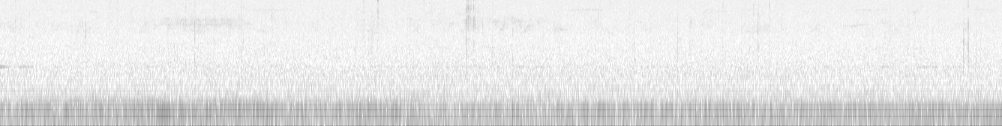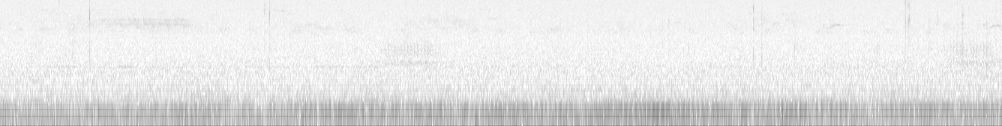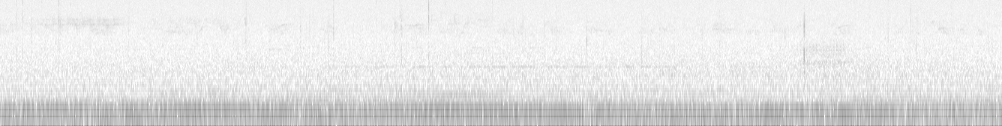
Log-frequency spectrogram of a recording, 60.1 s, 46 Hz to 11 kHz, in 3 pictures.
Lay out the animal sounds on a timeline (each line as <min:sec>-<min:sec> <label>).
0:00.0-0:18.3 Red-eyed Vireo (Vireo olivaceus)
0:03.1-0:04.8 Ovenbird (Seiurus aurocapilla)
0:09.3-0:10.7 Common Yellowthroat (Geothlypis trichas)
0:11.3-0:12.0 Black-capped Chickadee (Poecile atricapillus)
0:16.7-0:17.4 Yellow-bellied Flycatcher (Empidonax flaviventris)
0:20.4-1:00.1 Red-eyed Vireo (Vireo olivaceus)
0:22.0-0:23.9 Ovenbird (Seiurus aurocapilla)
0:25.2-0:25.8 Black-capped Chickadee (Poecile atricapillus)
0:27.7-0:28.8 Downy Woodpecker (Dryobates pubescens)
0:36.4-0:37.0 Yellow-bellied Flycatcher (Empidonax flaviventris)
0:38.5-0:40.0 Downy Woodpecker (Dryobates pubescens)
0:39.6-0:40.1 Yellow-bellied Flycatcher (Empidonax flaviventris)
0:40.7-0:42.6 Ovenbird (Seiurus aurocapilla)
0:45.2-0:45.9 Yellow-bellied Flycatcher (Empidonax flaviventris)
0:48.0-0:48.6 Yellow-bellied Flycatcher (Empidonax flaviventris)
0:55.9-0:57.1 Downy Woodpecker (Dryobates pubescens)
0:56.6-0:57.2 Yellow-bellied Flycatcher (Empidonax flaviventris)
